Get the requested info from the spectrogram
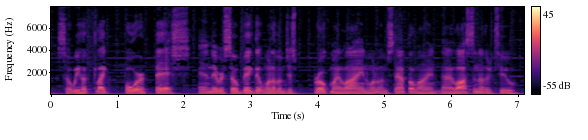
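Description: An American man in his thirties narrating a casual fishing vlog outdoors on a frozen lake, filmed on a handheld phone and at times hushed to a murmur. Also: on the low side, steady tone, moderate pace, soft background music. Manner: easygoing, drops to a hushed murmur while landing a fish. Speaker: fishing vlogger. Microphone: handheld phone camera.

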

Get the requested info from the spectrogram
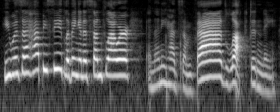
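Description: A woman in her thirties reading a storybook aloud live to children, playfully chatting to them in expressive asides. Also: sits high, unhurried. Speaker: teacher reading aloud to pupils. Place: living room at home, indoors.

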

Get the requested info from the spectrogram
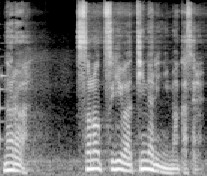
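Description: Stern, deadpan young warrior. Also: male voice, a little high, normal speed, soft background music. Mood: resolute. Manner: serious, deadpan, clipped. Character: stern, terse young male desert warrior. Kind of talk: anime-style game character acting. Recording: echoing hall, faint noise.

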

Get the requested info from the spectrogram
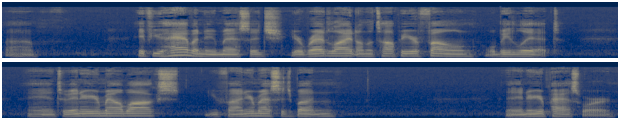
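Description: Male tutorial presenter, medium pitch, plain and methodical, walking through instructions one step at a time. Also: fairly even intonation, a little slow, vocal fry, long pauses. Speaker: technician giving a tutorial.

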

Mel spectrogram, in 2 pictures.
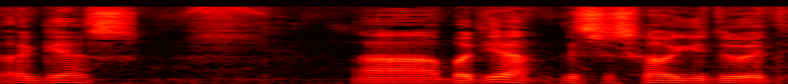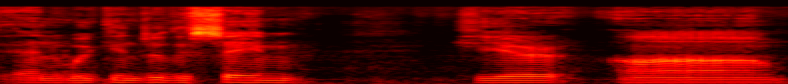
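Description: A middle-aged man giving a casual, halting, step-by-step phone app tutorial over some background noise. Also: deep voice, darkish tone. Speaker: tutorial host.

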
